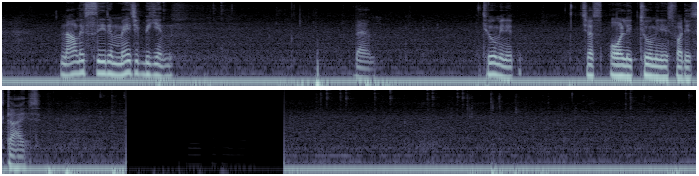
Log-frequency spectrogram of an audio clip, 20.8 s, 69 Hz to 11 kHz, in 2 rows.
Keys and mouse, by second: 3.3 click, 11.9 shift+middle click, 12.3 shift+middle click, 13.1 right click, 13.1 space, 14.3 click, 15.2 click, 15.5 click, 16.0 click, 16.8 click, 17.2 click, 17.8 space, 19.8 click, 20.7 shift+middle drag.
